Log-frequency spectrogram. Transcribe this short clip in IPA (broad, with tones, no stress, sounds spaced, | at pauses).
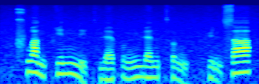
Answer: ʈ͡ʂʰ w a˥˩ n pʰ i˥ n n̪ ḭ˨˩ t̪ʰ ɥ ɛ˧˥ p ʊ˧˥ ŋ m ɥ ɛ˥ n t̪ʰ ʊ˥˩ ŋ | pʰ y̰˨˩ n s ä˥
